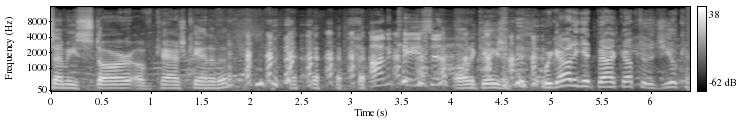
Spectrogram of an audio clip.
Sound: laughter

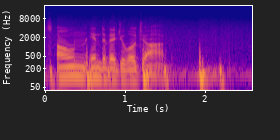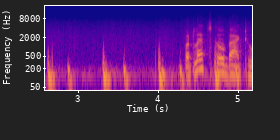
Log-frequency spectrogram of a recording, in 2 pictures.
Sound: heart beating sounds

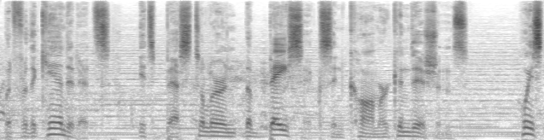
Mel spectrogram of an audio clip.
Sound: voiceover

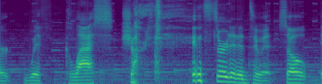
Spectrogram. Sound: chuckles

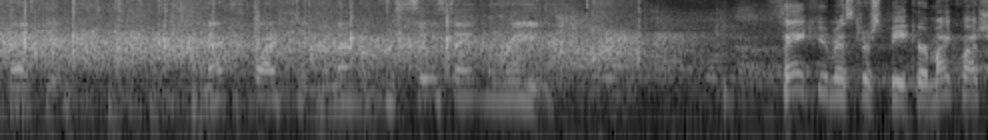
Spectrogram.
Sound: applause

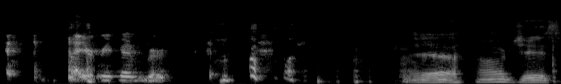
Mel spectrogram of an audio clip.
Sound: laughs

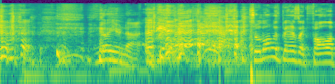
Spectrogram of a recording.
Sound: chuckles; laughter

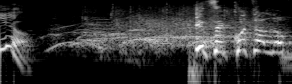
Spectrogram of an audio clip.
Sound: audience cheering

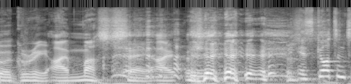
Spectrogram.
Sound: laughing

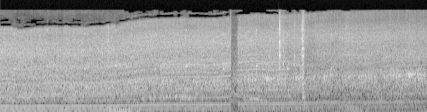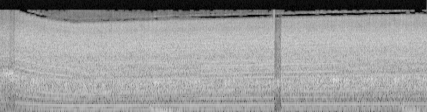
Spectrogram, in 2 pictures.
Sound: car noises

